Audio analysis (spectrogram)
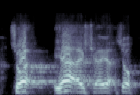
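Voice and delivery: sudden loud jolt to wake the room. Shown as a demonstration. Teacher raising voice to wake sleeping students, loud jolt. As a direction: boom it out to grab attention. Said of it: "So sometimes I deliberately raise my voice".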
